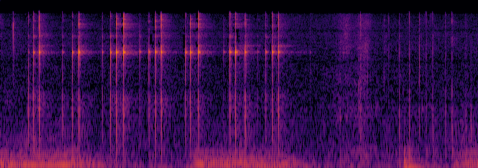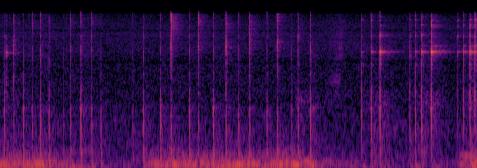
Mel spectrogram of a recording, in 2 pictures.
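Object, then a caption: Glass perfume bottle. Long painted nails tap a rectangular clear glass perfume bottle with a gold cap, partly filled and held sideways. The result is quick, irregular clicks with a short, bright glassy ping, mixed with soft rustling and scraping between the taps.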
